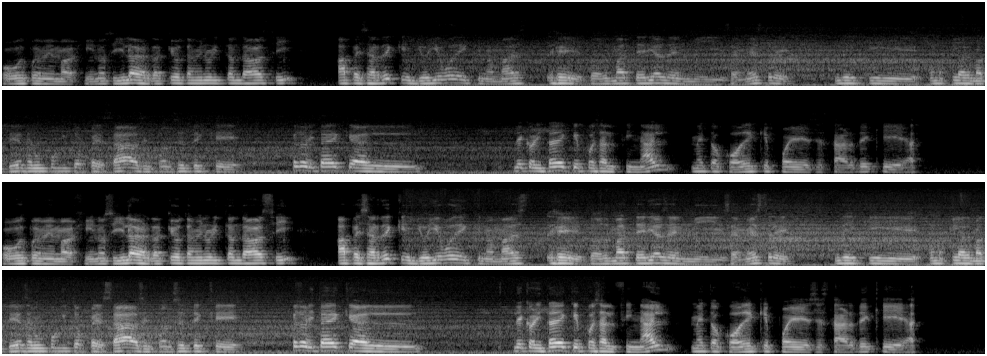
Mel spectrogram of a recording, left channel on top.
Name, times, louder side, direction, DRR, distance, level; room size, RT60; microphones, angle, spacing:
voice 1, 0.0-3.0 3.4-7.9 8.3-12.3 12.7-14.0 14.9-19.0, right 5 dB, 65° right, 0.5 m, -23 dB
sound 1, 4.0-15.9, right 5 dB, 45° right, 0.9 m, -37 dB
9.1 x 4.7 x 3.1 m
head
